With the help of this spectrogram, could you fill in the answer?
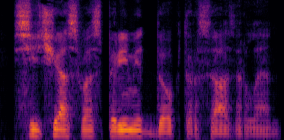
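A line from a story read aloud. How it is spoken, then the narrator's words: Quiet announcement. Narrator (Russian): Вера тихо объявила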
